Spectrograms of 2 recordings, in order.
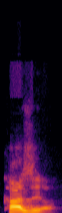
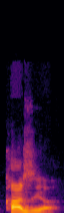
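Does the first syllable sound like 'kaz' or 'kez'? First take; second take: kaz; kaz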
